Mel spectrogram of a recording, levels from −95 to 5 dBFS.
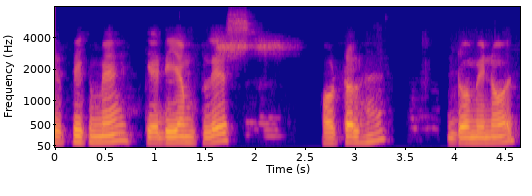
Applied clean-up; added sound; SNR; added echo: none; none; none; none.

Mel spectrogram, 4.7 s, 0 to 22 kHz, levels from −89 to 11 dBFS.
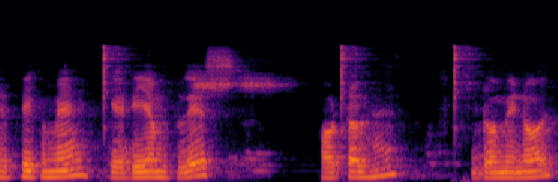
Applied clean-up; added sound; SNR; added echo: none; Cutlery, silverware; 17 dB; reverberation time 0.5 s.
